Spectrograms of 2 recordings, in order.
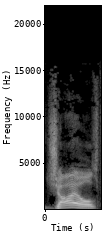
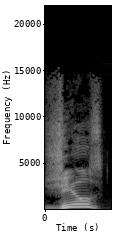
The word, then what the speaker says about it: Gilles: We've been calling him Giles for 4 years or 3 years, however long it is, but it's good to know that Gilles DeConnick is the correct pronunciation of his name.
